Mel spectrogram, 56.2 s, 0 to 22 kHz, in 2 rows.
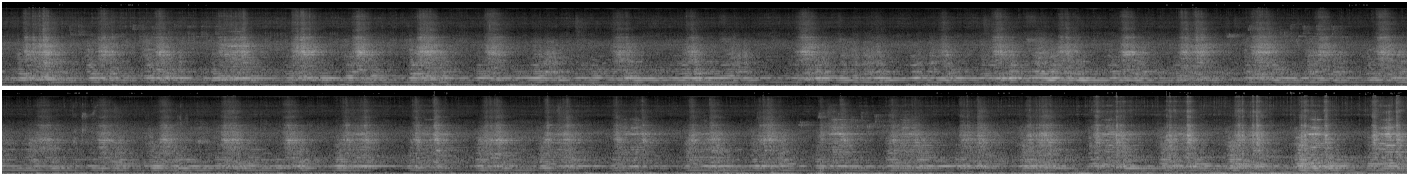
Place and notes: Malpartida de Cáceres, Cáceres, Spain - Sound supture - Self-oscillating guitar
Fluxus Sound sculpture (self oscillating motor on acoustic guitar). MS recording (Fostex FR2 LE + AKG Blue line 91/94)
12 September 2014, 11:14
